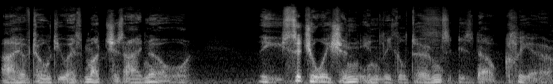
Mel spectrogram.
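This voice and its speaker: A man puts on a character voice. It is very deep and low, delivered at a moderate pace. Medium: video game. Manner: formal, measured.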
